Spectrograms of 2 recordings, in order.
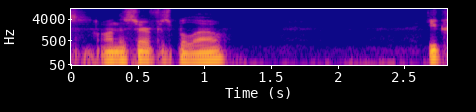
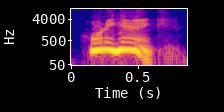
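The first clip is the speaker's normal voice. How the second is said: high, loud call of recognition; 12 semitones higher, 7 dB louder than usual. Acted. Farmer spotting Horny Hank, loud delighted hail. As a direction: call out the name, pitched way up.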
